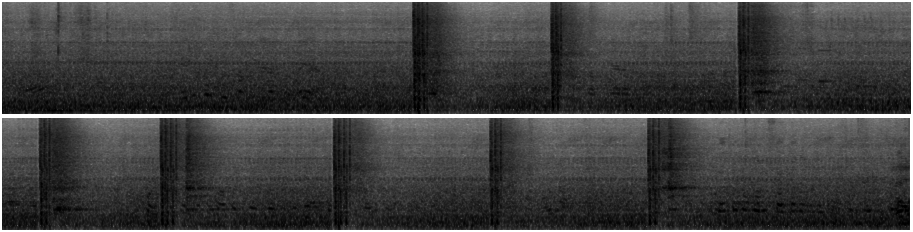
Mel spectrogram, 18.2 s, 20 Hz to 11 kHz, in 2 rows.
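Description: An M4 gas blowback airsoft rifle fires short bursts, sharp cracks spaced every second or two over steady outdoor background noise, with people talking nearby between shots.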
